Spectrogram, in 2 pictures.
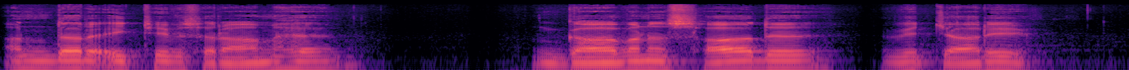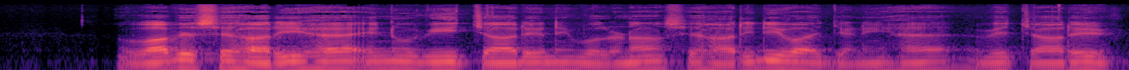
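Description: Male recitation teacher, low voice, slow drawn-out chanting of verses with patient explanations. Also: flat delivery, warm tone. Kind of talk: slow recitation lesson with pronunciation notes.

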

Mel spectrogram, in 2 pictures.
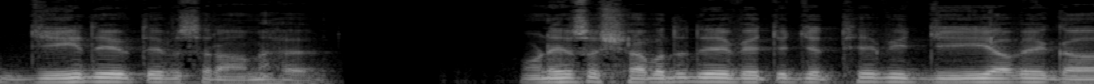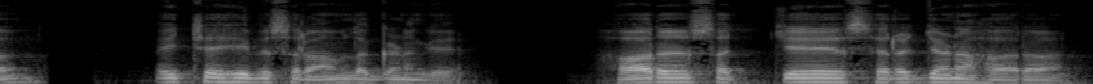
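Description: A man teaching the correct pronunciation of a Sikh hymn, chanting each line slowly and then explaining it word by word. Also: on the low side, darkish tone. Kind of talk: slow recitation lesson with pronunciation notes.

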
